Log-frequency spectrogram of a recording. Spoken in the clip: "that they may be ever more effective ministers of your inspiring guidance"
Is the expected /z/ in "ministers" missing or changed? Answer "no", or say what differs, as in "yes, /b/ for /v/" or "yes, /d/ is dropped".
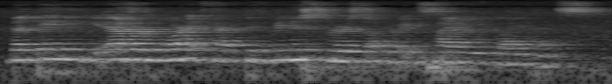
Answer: yes, /s/ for /z/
